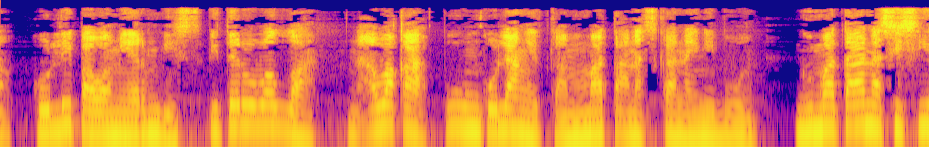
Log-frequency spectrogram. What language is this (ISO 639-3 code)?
fil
